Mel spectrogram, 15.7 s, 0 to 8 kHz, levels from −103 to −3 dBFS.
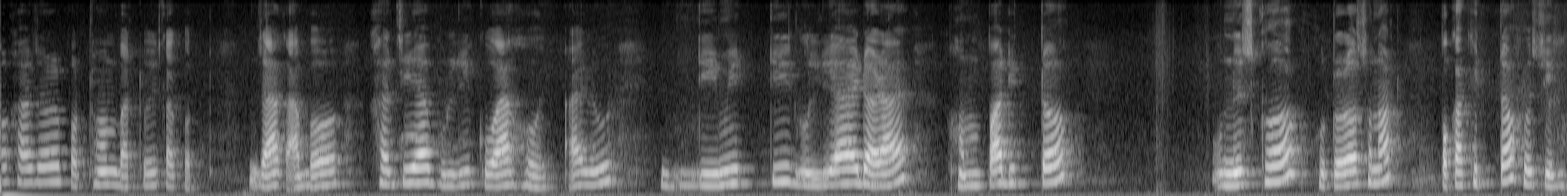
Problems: none marked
